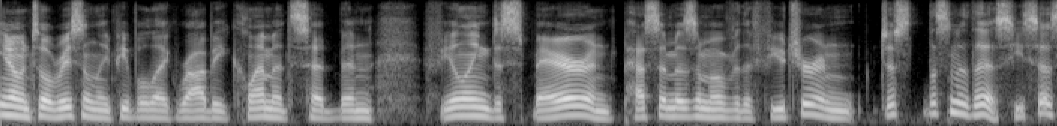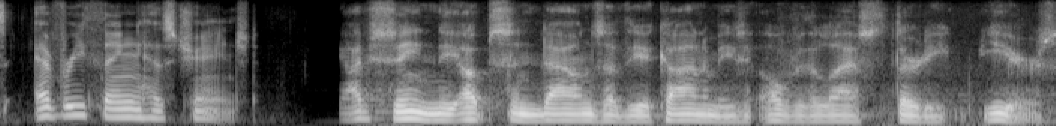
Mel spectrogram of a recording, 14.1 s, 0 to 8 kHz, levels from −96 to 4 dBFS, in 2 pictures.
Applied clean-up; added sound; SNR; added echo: none; none; none; none.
